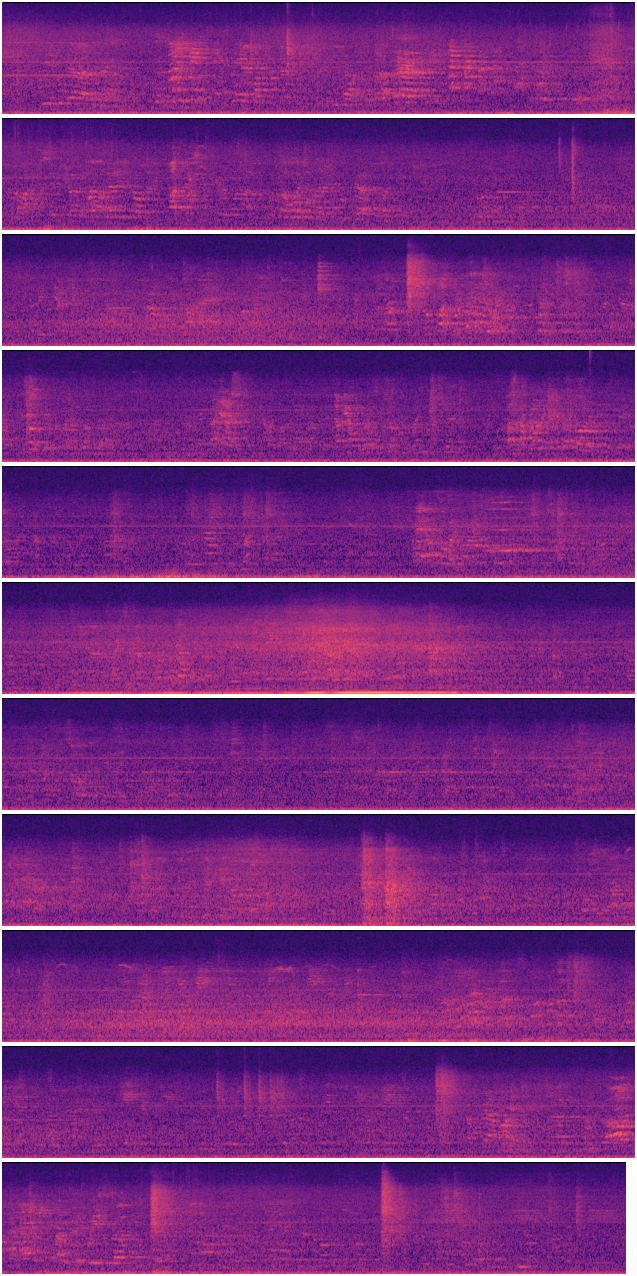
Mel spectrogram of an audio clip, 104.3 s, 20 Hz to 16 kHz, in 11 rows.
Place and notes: {"date": "2020-06-05 15:43:00", "description": "\"Friday afternoon June 5th with less laughing students and wind in the time of COVID19\" Soundscape\nChapter XCVIII of Ascolto il tuo cuore, città. I listen to your heart, city\nFriday June 5th 2020. Fixed position on an internal terrace at San Salvario district Turin, eighty-seven days after (but day thirty-three of Phase II and day twanty of Phase IIB and day fourteen of Phase IIC) of emergency disposition due to the epidemic of COVID19.\nStart at 3:43 p.m. end at 4:09 p.m. duration of recording 25’46”", "latitude": "45.06", "longitude": "7.69", "altitude": "245", "timezone": "Europe/Rome"}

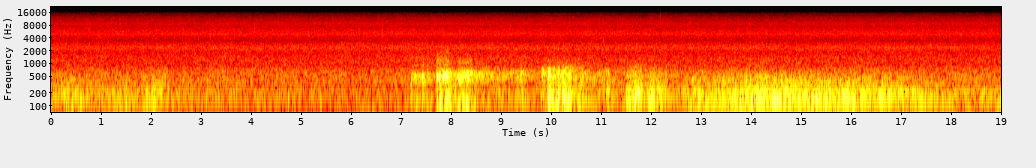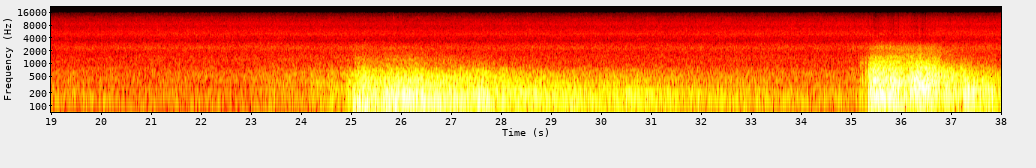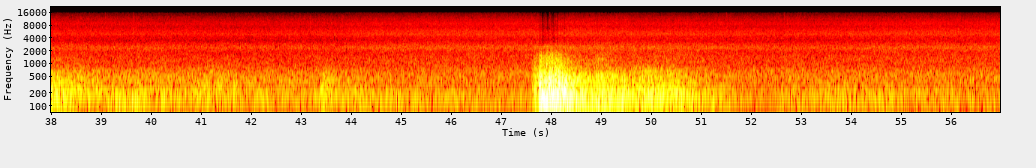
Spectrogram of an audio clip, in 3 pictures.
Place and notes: {"title": "R. Alabastro, Aclimação, São Paulo - Thunder and rain in Sao Paulo", "date": "2018-03-28 17:00:00", "description": "Thunder and rain in Sao Paulo.\nRecorded from the window of the flat, close to Parque Aclimaçao.", "latitude": "-23.57", "longitude": "-46.63", "altitude": "765", "timezone": "America/Sao_Paulo"}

